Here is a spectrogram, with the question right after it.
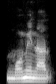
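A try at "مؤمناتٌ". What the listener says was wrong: मोमिनातुन। तुन, तुन यानी गोलता लगा देंगे।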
